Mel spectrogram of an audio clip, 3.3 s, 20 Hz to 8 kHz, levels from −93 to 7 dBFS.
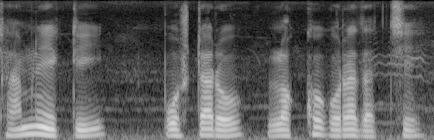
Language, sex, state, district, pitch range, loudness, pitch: Bengali, male, West Bengal, Alipurduar, 115-135 Hz, -16 LUFS, 125 Hz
